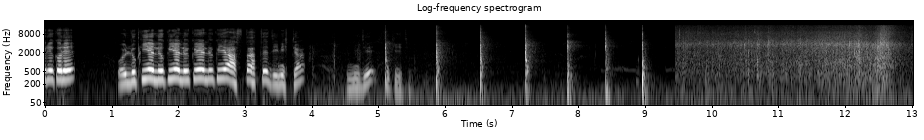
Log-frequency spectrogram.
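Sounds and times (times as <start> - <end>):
bamboo leaves rustling: 9.2 - 13.0.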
